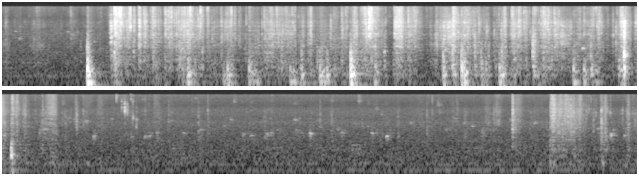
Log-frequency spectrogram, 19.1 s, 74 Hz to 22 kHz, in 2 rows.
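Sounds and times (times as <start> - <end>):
soft knocks against cardboard: 1.3 - 1.5, 2.7 - 9.8
items packed into cardboard box: 1.3 - 9.9, 17.8 - 19.0.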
